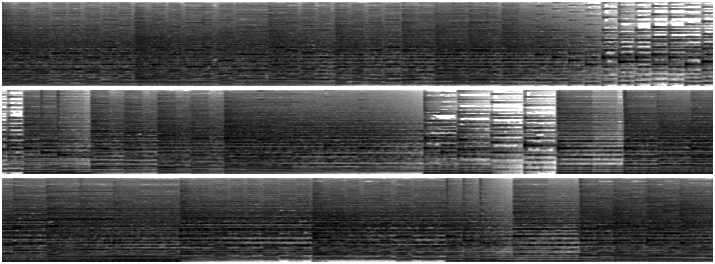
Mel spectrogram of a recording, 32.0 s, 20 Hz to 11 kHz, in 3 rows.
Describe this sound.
Short loops 10 03 2015 2
made in ableton live 9 lite
- vst plugins : OddlyOrgan, Balthor,Sonatina choir 1&2,Strings,Osiris6,Korg poly800/7 - All free VST Instruments from vstplanet !
- midi instrument ; novation launchkey 49 midi keyboard
you may also alter/reverse/adjust whatever in any editor
gameloop game music loop games organ sound melody tune synth piano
